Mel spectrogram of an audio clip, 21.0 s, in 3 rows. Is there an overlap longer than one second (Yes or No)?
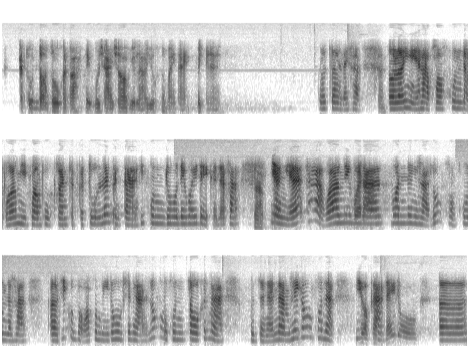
No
